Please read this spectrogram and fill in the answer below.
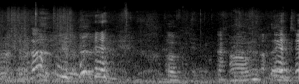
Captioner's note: laughter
